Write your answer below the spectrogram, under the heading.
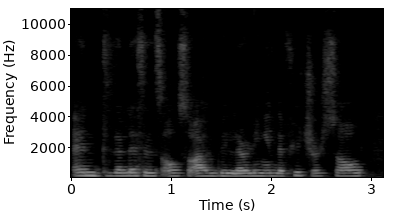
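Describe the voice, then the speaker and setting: A woman speaks with an Ethiopian accent at medium pitch. Her tone is dark and mellow, and her intonation is fairly even. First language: Amharic. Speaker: lifestyle vlogger. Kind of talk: casual vlog talk to camera. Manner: hesitant, many fillers.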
